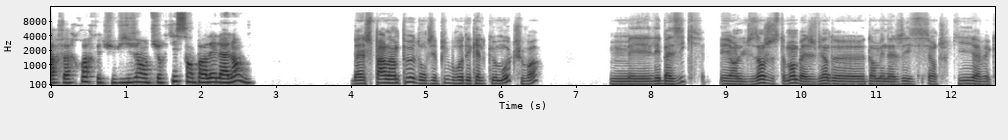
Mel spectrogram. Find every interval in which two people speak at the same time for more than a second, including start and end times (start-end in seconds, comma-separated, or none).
none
